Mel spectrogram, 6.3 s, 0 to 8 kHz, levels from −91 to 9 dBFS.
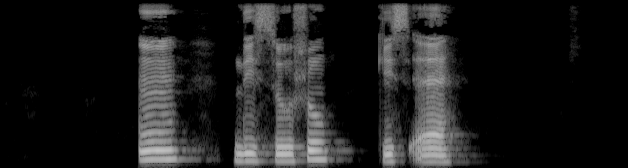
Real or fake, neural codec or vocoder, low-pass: real; none; 7.2 kHz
